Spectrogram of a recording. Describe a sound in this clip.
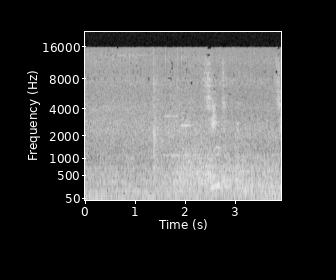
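Train doors slide open.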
